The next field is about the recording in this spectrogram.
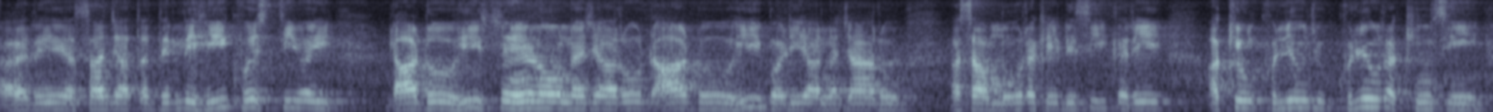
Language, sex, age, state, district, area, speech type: Sindhi, male, 30-45, Madhya Pradesh, Katni, rural, spontaneous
